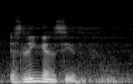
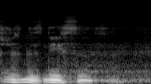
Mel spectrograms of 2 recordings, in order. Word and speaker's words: Schlingensief: ¿Cómo se pronuncia, Andrea, ese apellido? Tú que sabes alemán. Schlingensief. Yo siempre le digo Christoph Schlineck.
